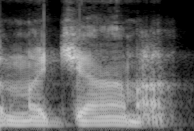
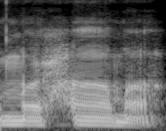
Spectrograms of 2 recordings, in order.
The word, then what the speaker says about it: mojama: So I've just started a mojama, or mohama, I think it must be pronounced, because it's Spanish.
